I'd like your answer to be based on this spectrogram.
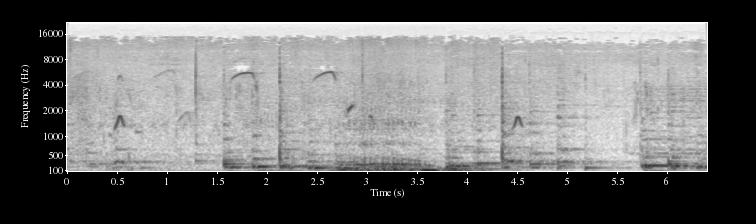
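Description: A lioness and her cubs snarling over food, with low growls and rumbles close by and sharp high squeals from the cubs breaking in repeatedly.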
